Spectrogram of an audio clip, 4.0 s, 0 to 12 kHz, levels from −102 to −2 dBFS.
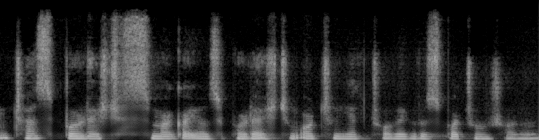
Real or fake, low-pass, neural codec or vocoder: fake; 10.8 kHz; codec, 24 kHz, 0.9 kbps, DualCodec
